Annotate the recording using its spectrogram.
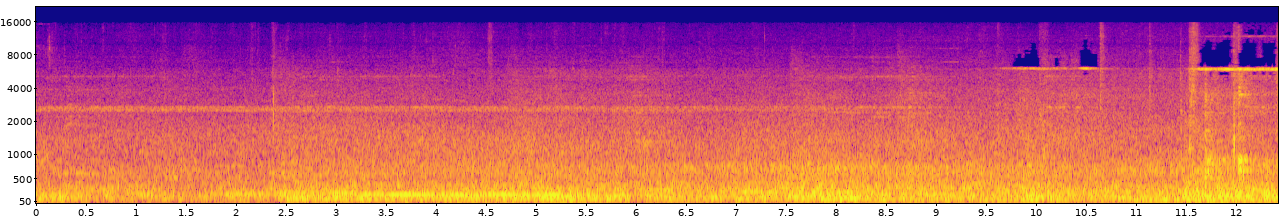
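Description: Busy city-street traffic: a steady rumble of idling and slow-moving cars, with a low drone that swells for a few seconds in the middle.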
